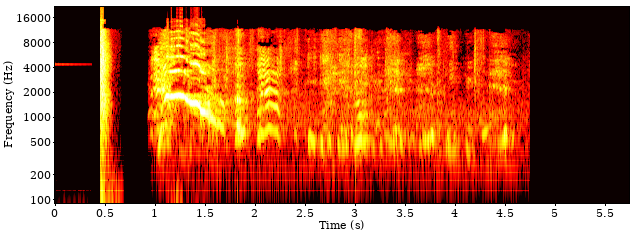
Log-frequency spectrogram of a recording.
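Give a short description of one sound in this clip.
Young women cheer and shout with excitement.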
